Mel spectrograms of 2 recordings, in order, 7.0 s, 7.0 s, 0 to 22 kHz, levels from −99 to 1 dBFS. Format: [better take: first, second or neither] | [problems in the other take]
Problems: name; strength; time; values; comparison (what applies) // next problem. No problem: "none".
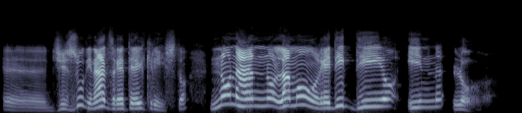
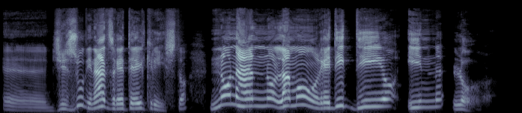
second | muffled; very; fading above 3.5 kHz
